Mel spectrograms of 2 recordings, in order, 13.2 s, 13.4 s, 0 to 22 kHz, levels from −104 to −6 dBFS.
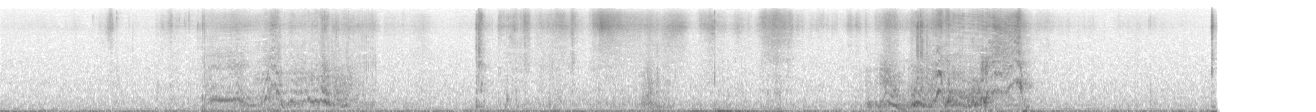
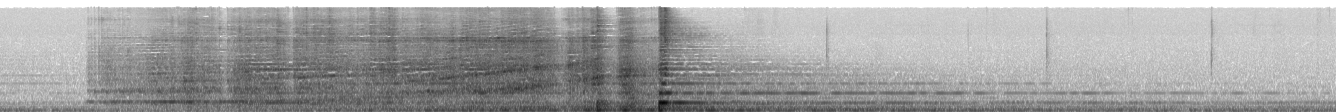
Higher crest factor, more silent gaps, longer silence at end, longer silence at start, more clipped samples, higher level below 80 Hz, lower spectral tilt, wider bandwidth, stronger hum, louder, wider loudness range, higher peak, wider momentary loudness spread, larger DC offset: about the same, 24 dB vs 26 dB; neither; first, 1 s vs 0 s; about the same, 0 s vs 0 s; neither; second, -64 dBFS vs -44 dBFS; second, -2.5 dB/octave vs -4 dB/octave; about the same, 16 kHz vs 16.5 kHz; neither; second, -54 LUFS vs -27 LUFS; second, 7 LU vs 23 LU; second, -32 dBFS vs -4 dBFS; second, 19 LU vs 24 LU; neither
